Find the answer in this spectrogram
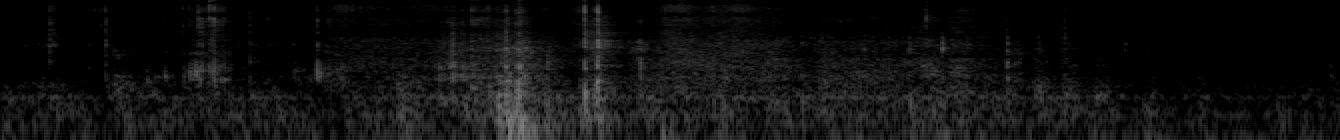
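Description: Faint chewing and mouth sounds of a man eating pizza topped with ham, mushrooms and fries, with a few small clicks. The loudest of these come about two and a half to three seconds in.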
